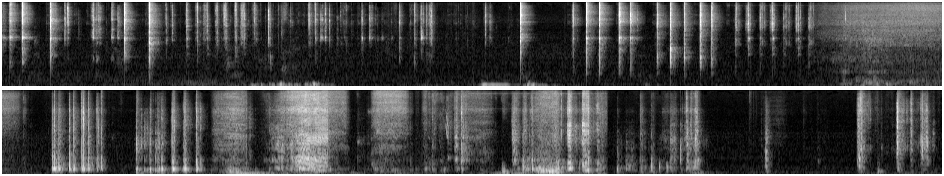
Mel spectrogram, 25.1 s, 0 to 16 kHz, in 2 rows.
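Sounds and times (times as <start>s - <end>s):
plastic toy clicking: 0.0s - 5.8s, 7.6s - 10.9s.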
